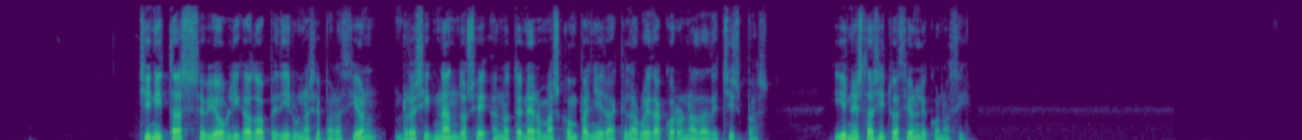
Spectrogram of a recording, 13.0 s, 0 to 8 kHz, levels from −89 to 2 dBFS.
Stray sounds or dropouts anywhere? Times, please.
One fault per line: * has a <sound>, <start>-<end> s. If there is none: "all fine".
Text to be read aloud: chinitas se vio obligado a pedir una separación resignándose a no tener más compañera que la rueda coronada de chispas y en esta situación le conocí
all fine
